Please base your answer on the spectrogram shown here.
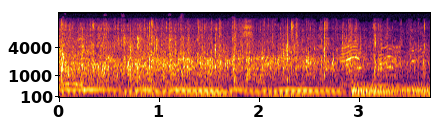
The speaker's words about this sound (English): Give them all a hand.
